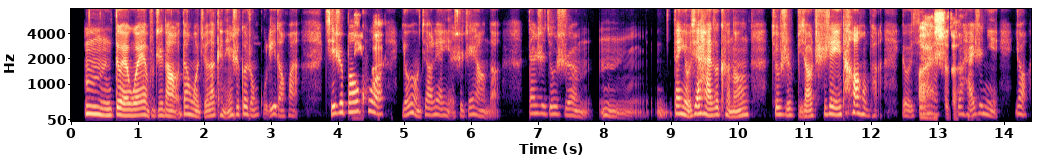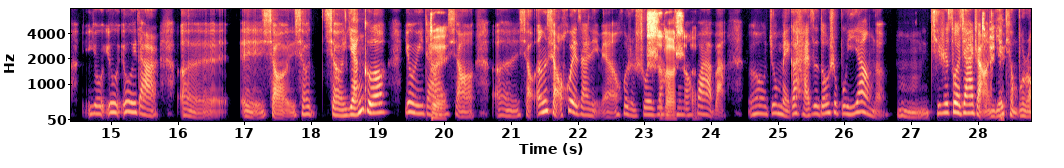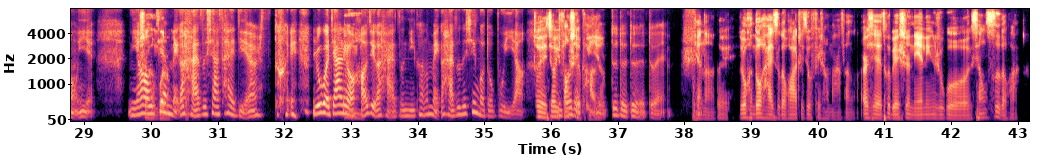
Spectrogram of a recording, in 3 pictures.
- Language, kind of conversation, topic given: Chinese, unstructured, 家长应该干涉孩子的学习吗？
- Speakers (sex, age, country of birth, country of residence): female, 40-44, China, United States; male, 18-19, China, United States
- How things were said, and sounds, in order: laughing while speaking: "套"; tapping; laughing while speaking: "对"; laughing while speaking: "对"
